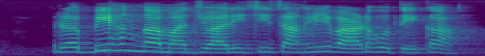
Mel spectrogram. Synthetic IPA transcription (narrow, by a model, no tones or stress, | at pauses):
ɾəbːiːɦəŋɡamat̪̚d͡ʑʋaɾit͡ɕiːt͡sãŋɡliːʋaɽɦot̪eka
